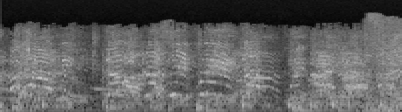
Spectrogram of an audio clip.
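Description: A large outdoor crowd of demonstrators shouting together, many voices overlapping, with brief dips about a second in and just before three seconds.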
